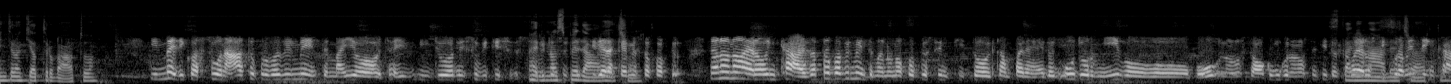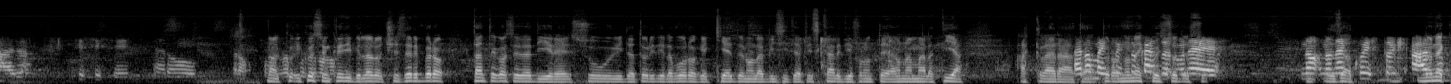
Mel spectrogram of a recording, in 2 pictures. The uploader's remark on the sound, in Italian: In diretta da Expo 2015.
